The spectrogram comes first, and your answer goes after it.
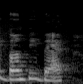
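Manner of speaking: plain reading voice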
